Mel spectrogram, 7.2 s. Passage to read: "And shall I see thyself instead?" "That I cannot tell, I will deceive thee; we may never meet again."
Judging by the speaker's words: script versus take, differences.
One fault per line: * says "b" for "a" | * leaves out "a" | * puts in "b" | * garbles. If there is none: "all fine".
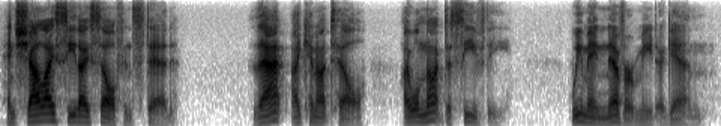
* puts in "not"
